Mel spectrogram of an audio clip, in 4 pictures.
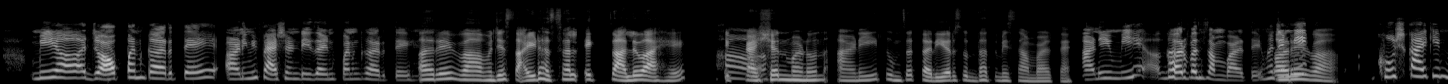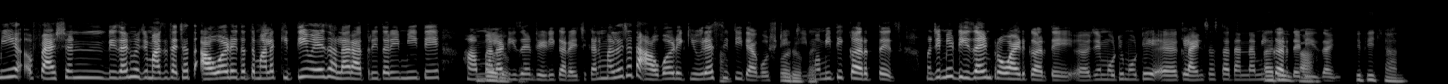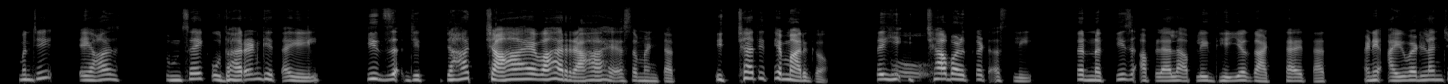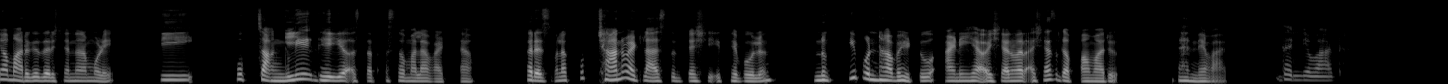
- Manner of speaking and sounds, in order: in English: "साइड हस्टल"; other background noise; in English: "रेडी"; in English: "क्युरिओसिटी"; in English: "प्रोव्हाईड"; in English: "क्लायंट्स"; in Hindi: "जहाँ चाह है, वहाँ राह है"; bird; other noise
- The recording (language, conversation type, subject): Marathi, podcast, तुम्ही समाजाच्या अपेक्षांमुळे करिअरची निवड केली होती का?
